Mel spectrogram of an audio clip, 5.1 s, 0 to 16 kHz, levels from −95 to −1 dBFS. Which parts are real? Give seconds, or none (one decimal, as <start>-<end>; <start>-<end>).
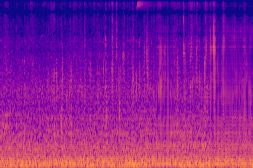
0.0-3.1; 3.5-4.2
